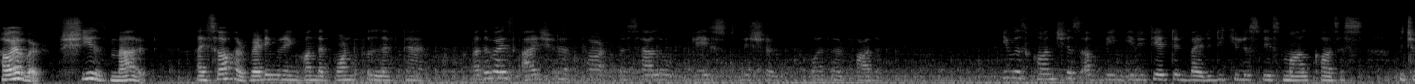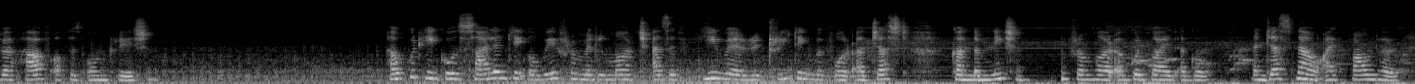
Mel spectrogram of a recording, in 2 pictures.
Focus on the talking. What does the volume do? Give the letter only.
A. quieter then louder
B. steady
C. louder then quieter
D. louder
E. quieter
A.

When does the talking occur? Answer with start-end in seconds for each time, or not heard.
0.0-8.9, 10.0-15.8, 18.0-28.1.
